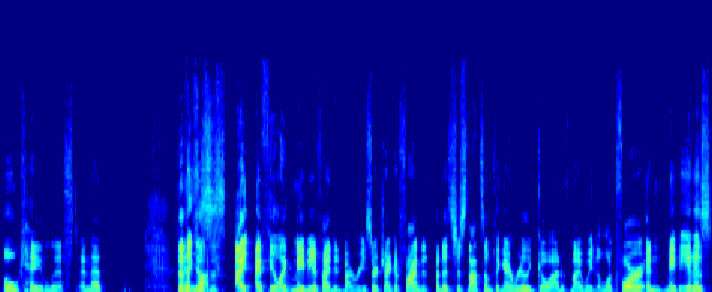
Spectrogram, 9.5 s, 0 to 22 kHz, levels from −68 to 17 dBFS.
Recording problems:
none

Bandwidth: 17.5 kHz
